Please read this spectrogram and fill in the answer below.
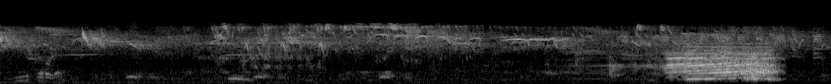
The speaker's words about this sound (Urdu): چار نمبر کے پیچھے کون سی مخلوق ہے؟ جناب گائے آ گئی ہے.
